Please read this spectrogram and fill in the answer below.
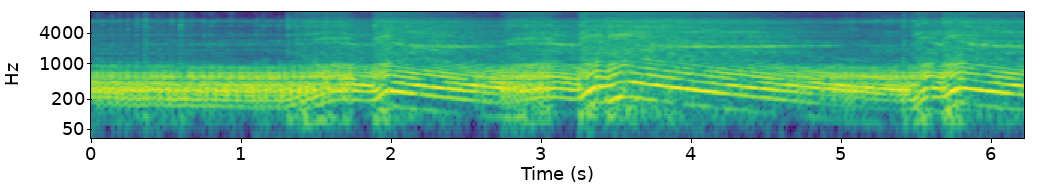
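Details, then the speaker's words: Husqvarna 372XP chainsaw, roughly tuned, on a bench run with good compression: high-pitched revs climb and fall back about four times with a harsh rattly edge. The noise is the needle bearing on the aftermarket clutch drum. "he you can hear how noisy that uh clutch drum is"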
